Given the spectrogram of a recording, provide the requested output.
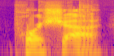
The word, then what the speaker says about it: Porsche: uh M says oh Emma says that she doesn't pronounce the ah in Porsche she says Porsche not porsa but I'm pretty confident pora is correct so somebody uh anybody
